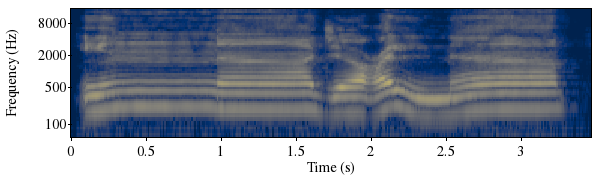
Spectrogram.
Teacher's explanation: نون مشدد اور میم مشدد پہ nasal sound ہوگا. ساتھ میں الف ہے، الف فالو کر رہا ہے اس فتحہ کو، تو یہاں پہ اس کی ٹائمنگ بھی ہوگی 2 سیکنڈ.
